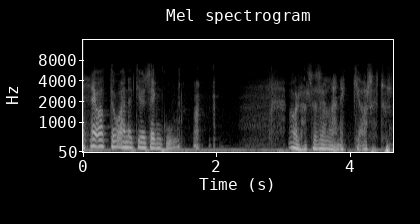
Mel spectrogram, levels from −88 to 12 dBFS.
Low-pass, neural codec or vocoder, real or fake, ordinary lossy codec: 7.2 kHz; none; real; AAC, 64 kbps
